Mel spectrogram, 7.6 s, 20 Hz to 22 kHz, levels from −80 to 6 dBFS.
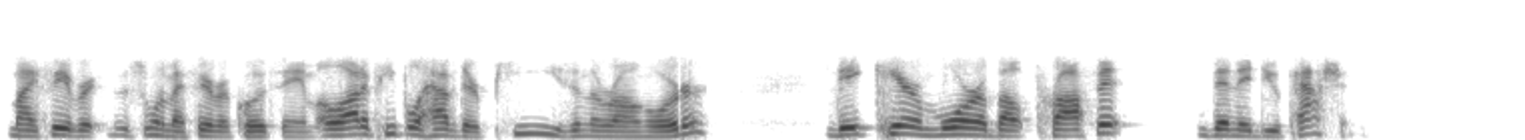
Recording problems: phone-call audio

